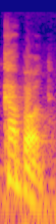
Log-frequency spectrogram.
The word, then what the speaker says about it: cupboard: The P uh sound is also silent in cupboard. It's not cupboard. It's cupboard. It's not cupboard. Cupboard. Cupboard. The P is also uh silent there.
